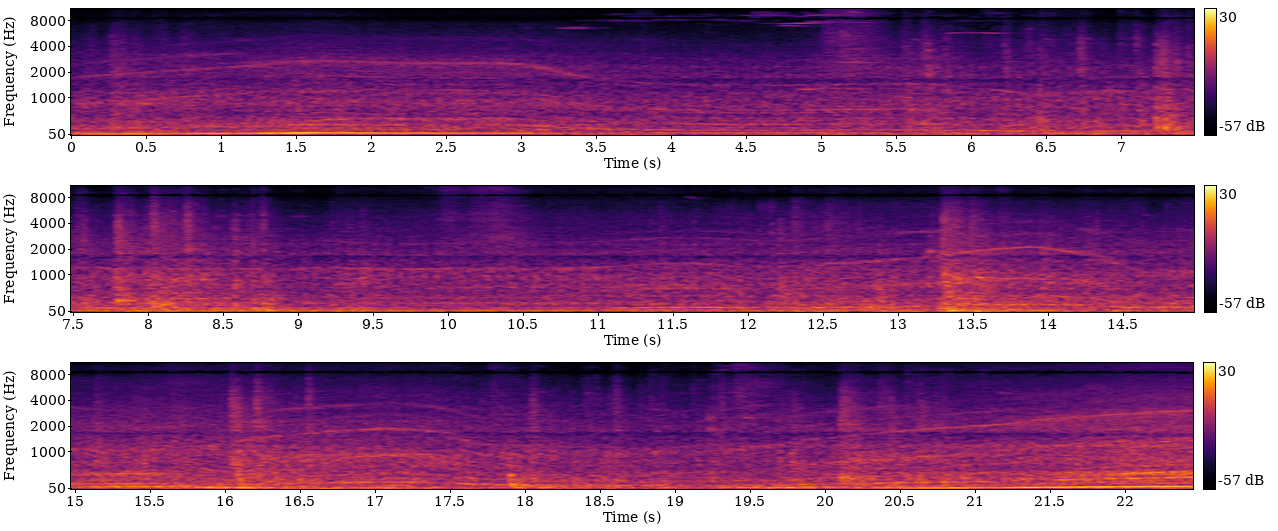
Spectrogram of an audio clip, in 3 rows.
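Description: Peterbilt 320 garbage truck with an Amrep HX-450 automated side-loader arm at work: the engine revs up and down, rising and falling in pitch, as the hydraulic arm lifts and dumps a cart, with a few bangs of the cart against the hopper around the middle. Air brakes hiss, and the engine revs hard again near the end as the truck pulls away.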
